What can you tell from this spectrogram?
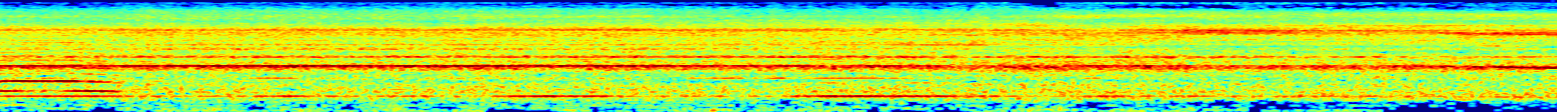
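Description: CNC router spindle running at high speed while its bit engraves letters into a wooden board: a steady high-pitched whine over the hiss of the cutter in the wood. The whine sags slightly in pitch near the end.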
